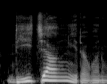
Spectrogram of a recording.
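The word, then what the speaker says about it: 리장이라고 (丽江): 그런 다음에 또 바로 인근에 있는 버스로 한 3시간이면 가는 곳인데 리장이라고 하는 곳이 리장.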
